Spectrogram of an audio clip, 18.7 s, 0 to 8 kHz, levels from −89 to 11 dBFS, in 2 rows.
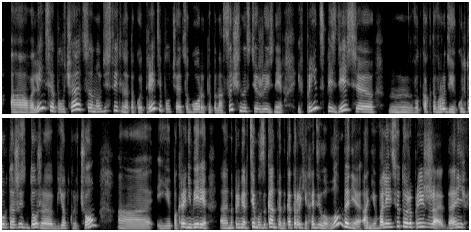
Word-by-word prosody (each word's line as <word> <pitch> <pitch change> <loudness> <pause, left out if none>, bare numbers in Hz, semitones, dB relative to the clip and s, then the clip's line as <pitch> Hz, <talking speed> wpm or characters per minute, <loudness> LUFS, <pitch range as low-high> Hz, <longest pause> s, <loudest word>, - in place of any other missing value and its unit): А 170 -1 -1
Валенсия, 270 - 0
получается, 245 - 0
ну, 195 -1 -6
действительно, 240 - -7
такой 165 0 -8
3, 395 - 0
получается, 185 -3 -6
город 175 -1 -4
и - - -7
по 165 - -8
насыщенности 230 - -5
жизни. 180 -4 -5 0.3
И, 185 - -10
в 175 -1 -19
принципе, 405 - -3
здесь, 240 - -2
э, 185 -3 +1 0.3
м, 170 -2 -8
вот, 155 0 -10
как-то 195 +3 -5
вроде 185 0 -1
и 175 - -2
культурная 210 +5 -1
жизнь 215 -3 -5
тоже 170 -9 +3
бьёт 175 +4 -5
ключом, 195 - +1 0.4
а, 150 -2 -3
и, 165 0 -9
по 180 - -4
крайней 225 +1 +3
мере, 220 -5 +5 0.2
э, 175 0 -1
например, 190 +2 +1
те 275 +9 +4
музыканты, 210 +2 +2
на 165 - -5
которых 205 +1 +3
я 170 - -4
ходила 200 -3 0
в - - -11
Лондоне, 250 - +5
они 170 -3 0
в 165 - -14
Валенсию 245 +8 +4
тоже 270 -3 +6
приезжают, 255 - +3
да? 175 +3 +3
И 230 0 -1
195 Hz, 160 wpm, -22 LUFS, 170-240 Hz, 0.4 s, тоже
